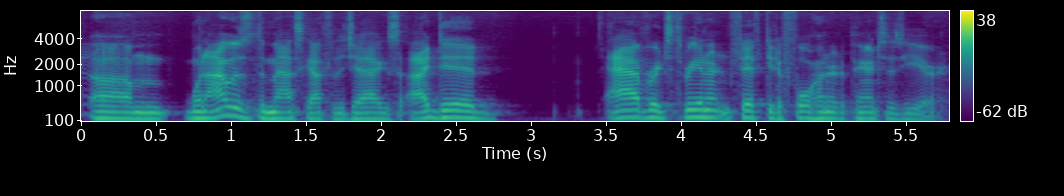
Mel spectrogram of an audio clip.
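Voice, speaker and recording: A man in his fifties, once a sports mascot performer, appears as a podcast guest and tells stories in a casual, animated way. Speaking briskly at a medium pitch, he acts out snippets of old conversations with quoted dialogue.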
